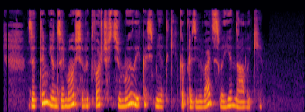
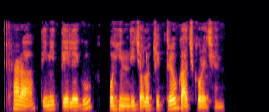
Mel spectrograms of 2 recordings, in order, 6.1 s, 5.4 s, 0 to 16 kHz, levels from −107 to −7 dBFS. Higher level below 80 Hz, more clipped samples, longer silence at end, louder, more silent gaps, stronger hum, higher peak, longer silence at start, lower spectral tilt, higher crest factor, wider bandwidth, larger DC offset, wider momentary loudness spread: second, -76 dBFS vs -64 dBFS; neither; about the same, 0.9 s vs 0.9 s; second, -30 LUFS vs -20 LUFS; second, none vs 0.76-0.82 s, 2.01-2.19 s; neither; second, -14 dBFS vs -2 dBFS; about the same, 0.15 s vs 0.1 s; second, -4 dB/octave vs -5.5 dB/octave; about the same, 18 dB vs 18 dB; first, 11.5 kHz vs 8 kHz; neither; first, 16 LU vs 10 LU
